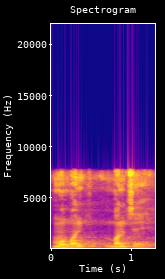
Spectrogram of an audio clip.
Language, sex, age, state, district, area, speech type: Odia, male, 45-60, Odisha, Nayagarh, rural, spontaneous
